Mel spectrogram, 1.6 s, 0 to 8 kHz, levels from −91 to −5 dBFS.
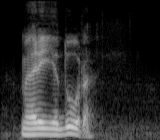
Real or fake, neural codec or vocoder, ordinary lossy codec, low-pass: fake; codec, 16 kHz, 1 kbps, X-Codec, HuBERT features, trained on LibriSpeech; none; none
